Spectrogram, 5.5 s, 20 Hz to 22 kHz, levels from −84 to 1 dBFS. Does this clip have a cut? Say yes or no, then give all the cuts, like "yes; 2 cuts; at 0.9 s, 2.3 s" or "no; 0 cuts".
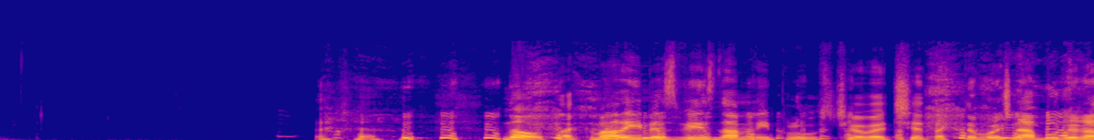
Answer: no; 0 cuts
